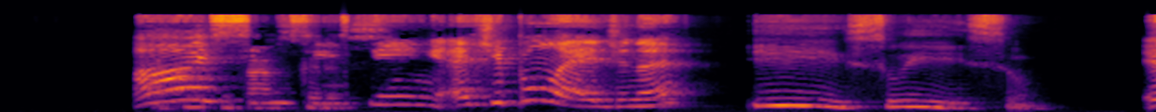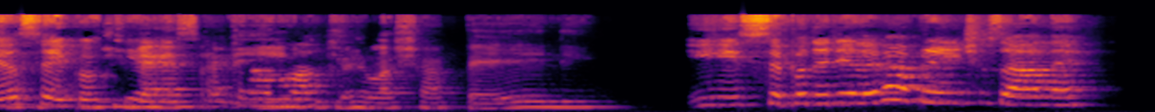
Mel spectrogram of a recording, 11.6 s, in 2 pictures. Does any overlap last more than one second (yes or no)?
yes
